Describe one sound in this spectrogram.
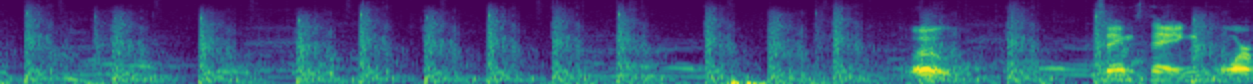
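A pistol fires shots in quick bursts.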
